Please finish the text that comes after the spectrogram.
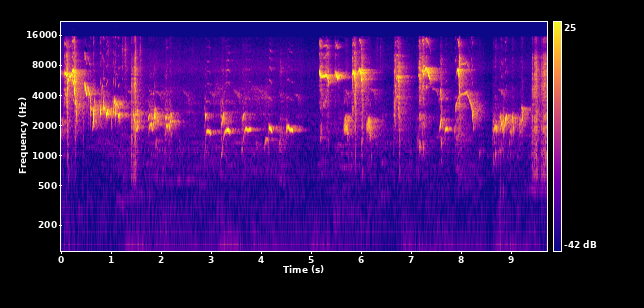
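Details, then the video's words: Greater green leafbird fanning its tail, singing a training song of chattering harsh notes, a string of repeated clear chirps, and then more high, sharp whistles and squawks. "CUCAK HIJAU NGIPAS EKOR"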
